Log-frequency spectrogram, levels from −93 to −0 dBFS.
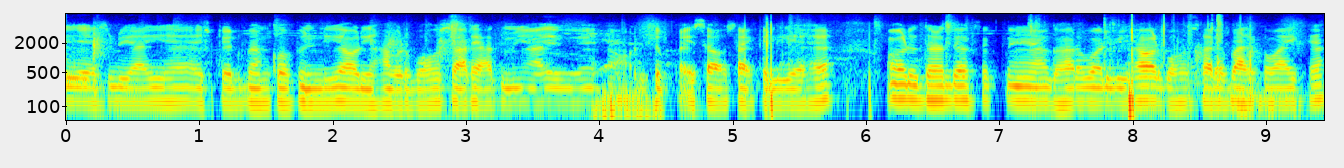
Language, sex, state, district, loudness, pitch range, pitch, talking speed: Hindi, male, Bihar, Araria, -30 LUFS, 120-130 Hz, 120 Hz, 235 wpm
